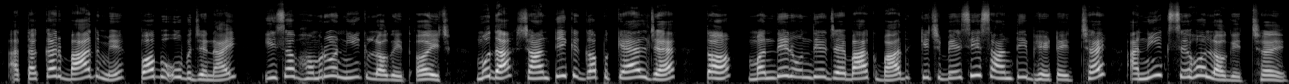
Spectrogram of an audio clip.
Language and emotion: Maithili, neutral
